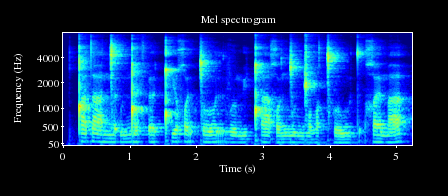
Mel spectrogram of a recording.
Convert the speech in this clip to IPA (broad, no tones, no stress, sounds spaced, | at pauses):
ǃ a t aː ŋ͡ǀ ə ʔ u ŋ͡ǃ ə t͡sʼ əː ǃʰ y χ o r ǀ oː r v ʊː m y ǃʰ aː χ o ŋ͡ǀ u ŋ͡ǁ ʊ ðˤ ɜ ǀʰ o w u t | χ ɜ m a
